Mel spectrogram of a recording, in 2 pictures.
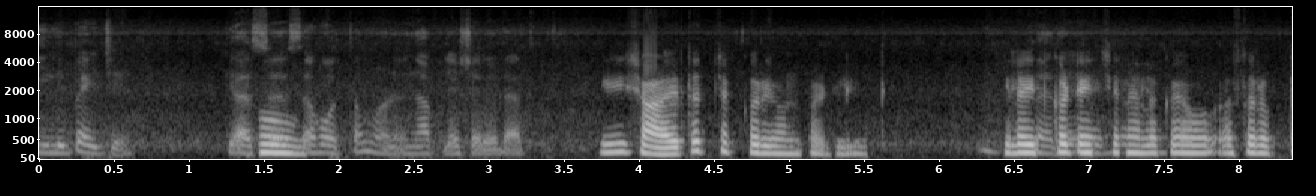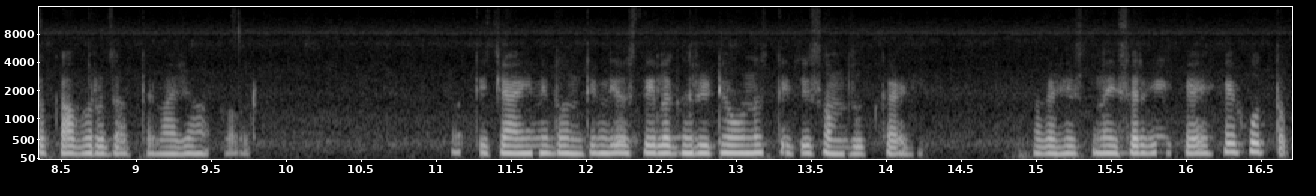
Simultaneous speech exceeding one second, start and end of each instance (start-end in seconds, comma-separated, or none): none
